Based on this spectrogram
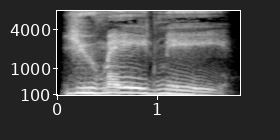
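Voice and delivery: slow, drawn-out Joker voice; Jack Nicholson impression. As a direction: stretch it out like the Joker. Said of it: "fucking Jack Nicholson, Batman".

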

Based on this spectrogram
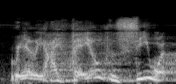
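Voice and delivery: high, ominous voice of Time; stern ancient Time. Acted. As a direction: warn the demon of doom.

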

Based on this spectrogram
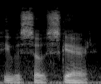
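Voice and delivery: usual speaking voice

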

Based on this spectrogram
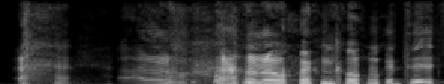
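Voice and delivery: breaking into laughter; laughing. Real, not acted. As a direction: giggle through the words. Laughs at own bit.

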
